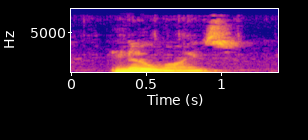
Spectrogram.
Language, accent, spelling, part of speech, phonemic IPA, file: English, Southern England, nowise, adverb, /ˈnəʊwaɪz/, LL-Q1860 (eng)-nowise.wav
- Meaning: (In) no way, (in) no manner; not at all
